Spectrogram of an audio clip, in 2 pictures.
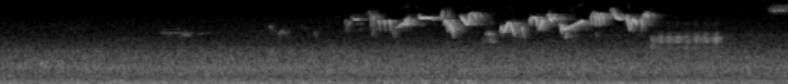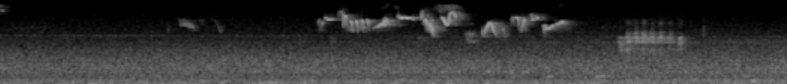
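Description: A songbird singing two quick phrases of high chirping notes, each about three seconds long: one a few seconds in and one past the middle. Short lower notes follow each phrase, over a faint steady outdoor hiss.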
